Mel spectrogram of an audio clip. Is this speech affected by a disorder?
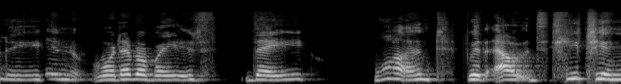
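Yes: cerebral palsy; spasticity.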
